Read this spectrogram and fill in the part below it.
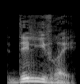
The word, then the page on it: délivrer: français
